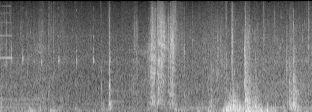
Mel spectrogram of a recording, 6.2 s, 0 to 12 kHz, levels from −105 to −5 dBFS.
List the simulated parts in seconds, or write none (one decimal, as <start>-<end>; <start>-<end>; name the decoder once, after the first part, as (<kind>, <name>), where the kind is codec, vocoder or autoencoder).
none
